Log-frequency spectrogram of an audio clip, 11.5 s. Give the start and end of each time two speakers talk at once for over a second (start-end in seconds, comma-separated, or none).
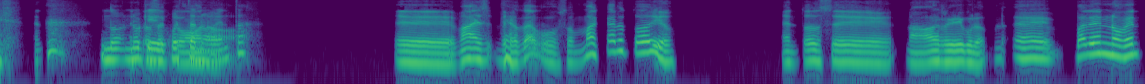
1.3-2.6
